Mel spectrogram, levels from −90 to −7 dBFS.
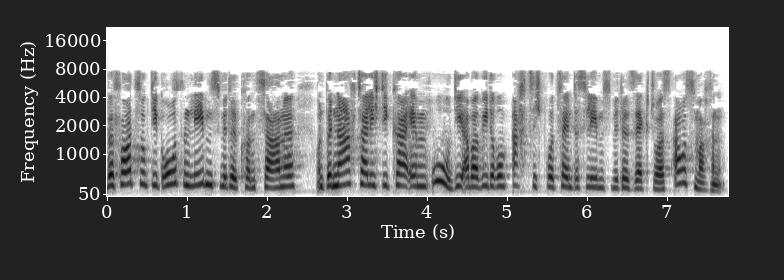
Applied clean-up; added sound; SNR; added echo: neural mask model DeepFilterNet 3.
